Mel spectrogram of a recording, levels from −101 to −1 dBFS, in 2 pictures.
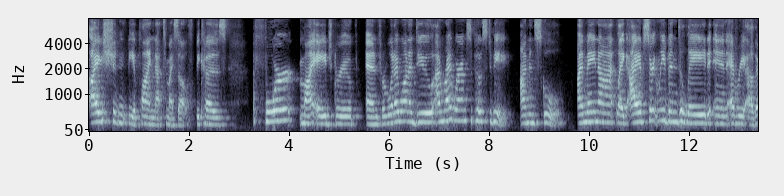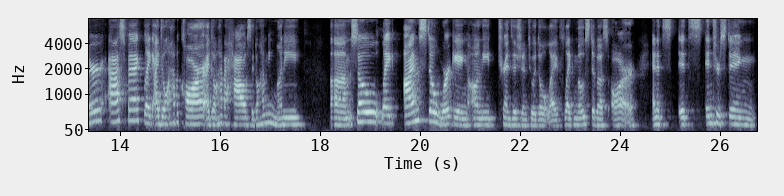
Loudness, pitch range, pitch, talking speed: -24 LUFS, 185-255 Hz, 210 Hz, 175 wpm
